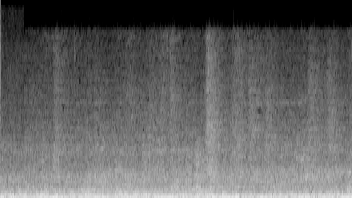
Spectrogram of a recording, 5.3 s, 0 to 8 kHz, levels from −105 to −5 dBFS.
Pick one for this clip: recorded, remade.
remade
